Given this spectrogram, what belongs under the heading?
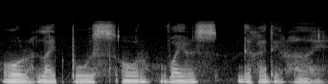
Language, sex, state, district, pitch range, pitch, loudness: Hindi, male, Arunachal Pradesh, Papum Pare, 95-105 Hz, 95 Hz, -20 LUFS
